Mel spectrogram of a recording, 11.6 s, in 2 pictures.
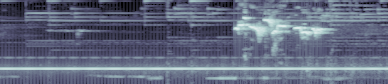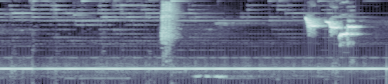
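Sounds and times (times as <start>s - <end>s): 
Oriental magpie-robin song: 3.4s - 5.3s, 8.1s - 9.4s, 10.4s - 11.4s.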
